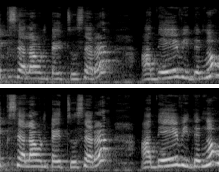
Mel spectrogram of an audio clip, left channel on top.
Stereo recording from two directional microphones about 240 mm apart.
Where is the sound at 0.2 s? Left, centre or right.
Right.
